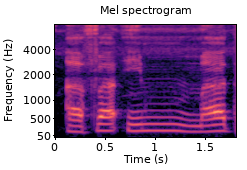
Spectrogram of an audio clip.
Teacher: افا ام مات لمبا نہیں کریں گے، یعنی کہ اس کو حمزہ زبر فا زبر فا پڑھیں گے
